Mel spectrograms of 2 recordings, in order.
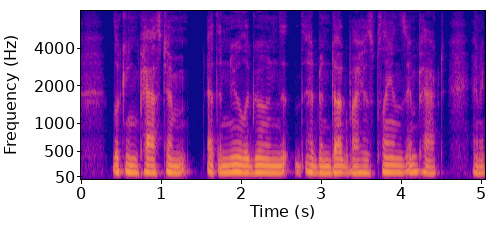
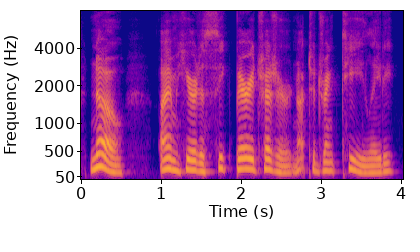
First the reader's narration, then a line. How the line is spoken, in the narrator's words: he snorted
